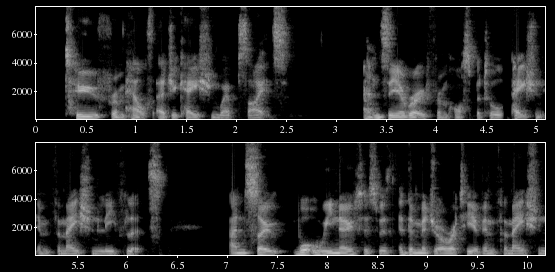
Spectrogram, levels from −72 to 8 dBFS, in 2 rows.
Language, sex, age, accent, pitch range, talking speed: English, male, 20-39, British, 95-115 Hz, 130 wpm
